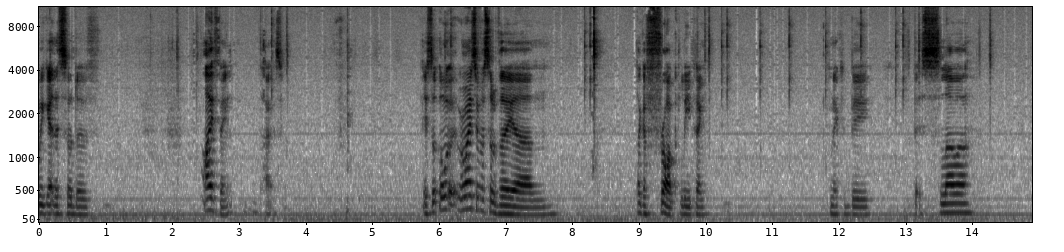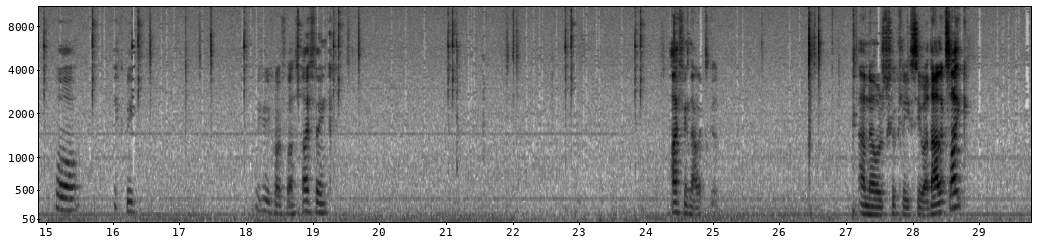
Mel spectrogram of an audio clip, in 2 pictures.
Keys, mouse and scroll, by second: 0.1 Right, 0.2 Right, 0.4 Right, 0.6 Right, 0.8 Right, 0.9 Right, 1.1 Right, 1.2 Right, 1.4 Right, 1.5 Right, 1.7 Right, 1.8 Right, 2.0 Right, 3.4 click, 3.5 space, 6.1 click, 8.2 click, 9.9 space, 10.2 click, 10.8 click, 11.8 click, 12.9 click, 13.0 space, 14.1 space, 15.0 click, 16.3 click, 16.4 space, 17.3 space, 18.0 click, 19.3 click, 19.5 space, 21.0 click, 21.9 space, 23.9 click, 24.2 space, 26.5 space.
